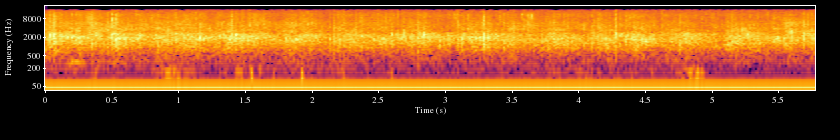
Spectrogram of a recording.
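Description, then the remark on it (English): An audience claps their hands in a dense, steady burst of applause, many overlapping claps blending into a continuous crackling wash at an even, fairly loud level with no voices standing out. “Clap your hands so you can say that.”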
